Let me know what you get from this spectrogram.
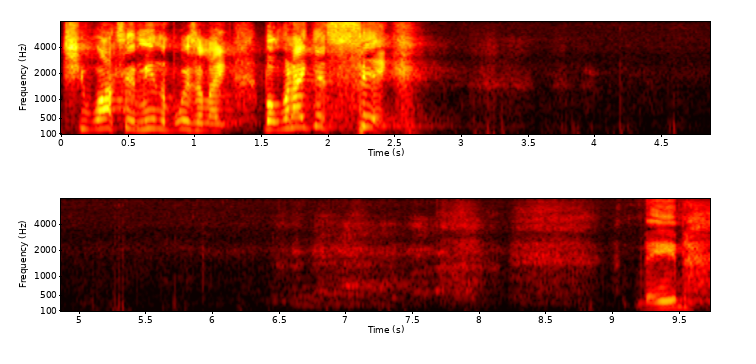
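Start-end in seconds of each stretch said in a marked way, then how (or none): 1.5-9.5 feeble, weak, sickly-sounding voice. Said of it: "my voice changes".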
